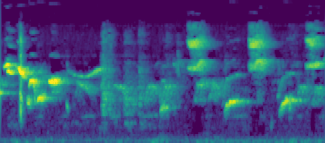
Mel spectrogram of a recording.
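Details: White-rumped shama singing the 'Boomerang' tutor song that provokes rivals: a loud sharp click and whistled slurs, a soft sustained warble, then repeated pairs of high notes over low rising whistles.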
